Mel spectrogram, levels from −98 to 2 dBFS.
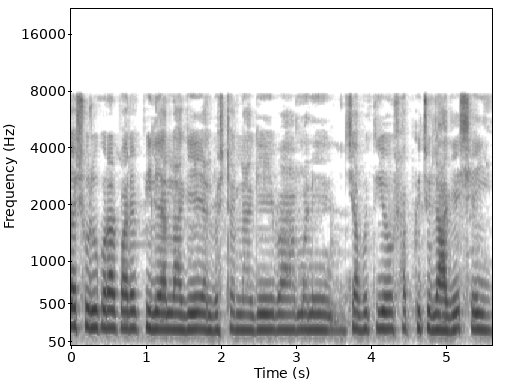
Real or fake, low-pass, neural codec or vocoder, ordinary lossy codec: real; none; none; none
